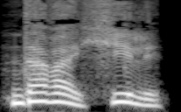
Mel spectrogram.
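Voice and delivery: ordinary delivery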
